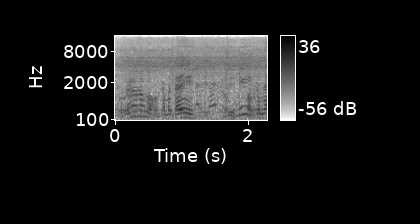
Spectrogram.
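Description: People's voices talking in short, broken phrases over a steady hiss of background noise.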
